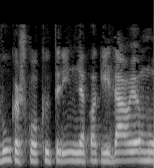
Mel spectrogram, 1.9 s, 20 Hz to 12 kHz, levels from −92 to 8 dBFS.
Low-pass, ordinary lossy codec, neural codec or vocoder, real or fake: 7.2 kHz; MP3, 32 kbps; codec, 16 kHz, 0.8 kbps, ZipCodec; fake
